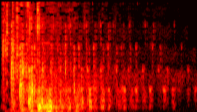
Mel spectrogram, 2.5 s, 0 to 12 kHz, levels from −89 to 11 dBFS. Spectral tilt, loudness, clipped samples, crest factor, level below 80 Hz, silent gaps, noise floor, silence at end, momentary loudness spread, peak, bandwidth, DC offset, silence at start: -4.5 dB/octave; -22 LUFS; under 0.1%; 22 dB; -38 dBFS; none; -51 dBFS; 0.4 s; 22 LU; -2 dBFS; 11.5 kHz; under 0.1%; 0.05 s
